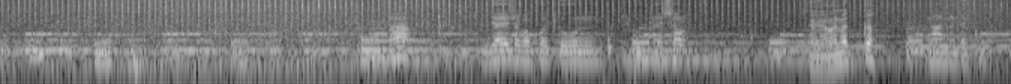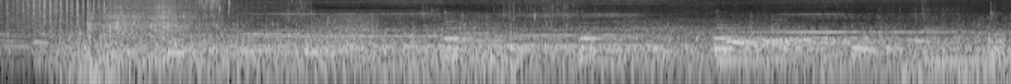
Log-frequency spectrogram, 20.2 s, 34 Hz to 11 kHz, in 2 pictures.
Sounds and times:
Music: 0:00.0 - 0:20.2
Speech: 0:04.8 - 0:06.9, 0:08.1 - 0:09.9.

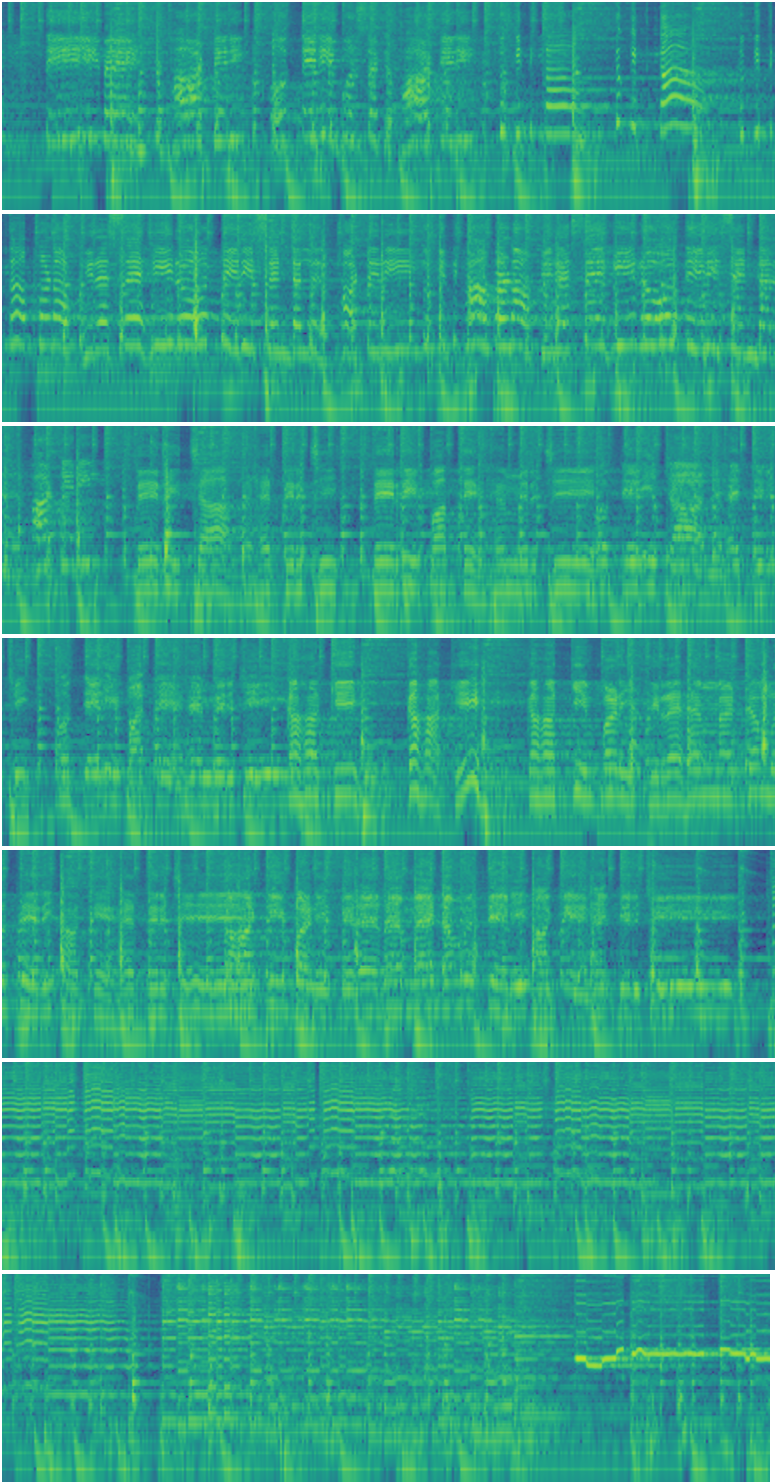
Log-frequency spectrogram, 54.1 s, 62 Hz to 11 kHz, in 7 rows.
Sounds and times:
Music of Bollywood: 0:00.0 - 0:54.0.

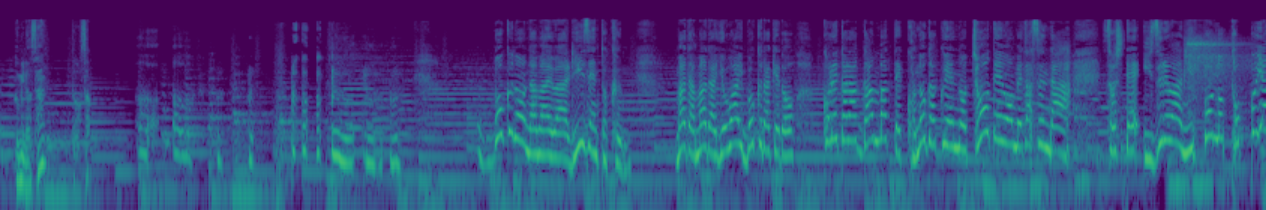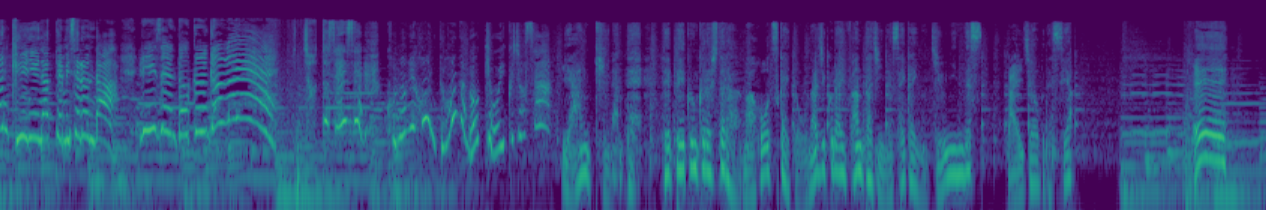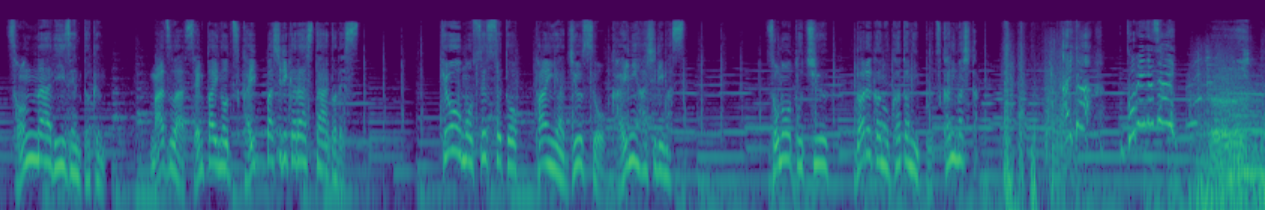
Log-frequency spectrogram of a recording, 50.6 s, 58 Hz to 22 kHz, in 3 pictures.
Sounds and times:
Music: 0:00.0 - 0:50.6.

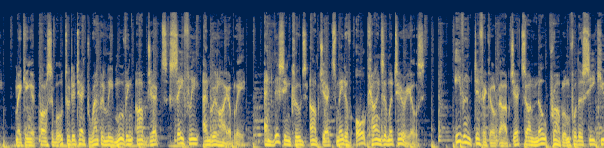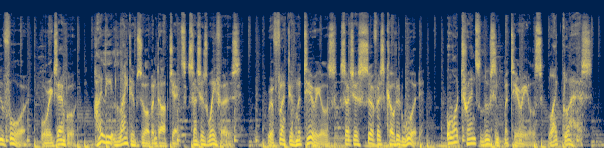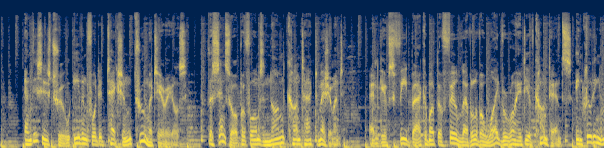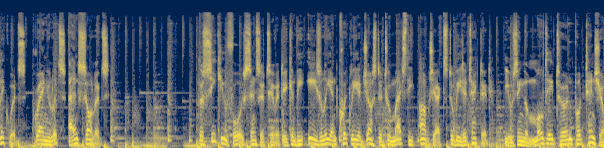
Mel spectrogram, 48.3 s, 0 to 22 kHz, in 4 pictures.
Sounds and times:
Speech: 0:00.0 - 0:24.0, 0:24.6 - 0:38.5, 0:40.2 - 0:48.3
Music: 0:00.0 - 0:48.3.

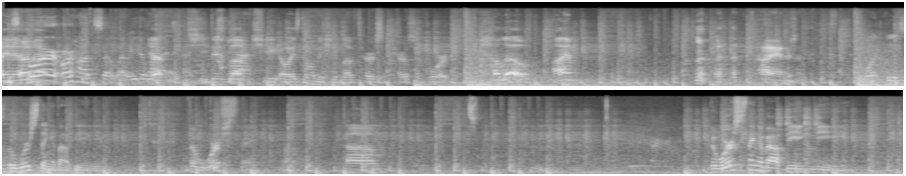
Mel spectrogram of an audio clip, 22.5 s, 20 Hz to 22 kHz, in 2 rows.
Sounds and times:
Speech: 0:00.0 - 0:07.2, 0:10.7 - 0:12.7, 0:13.6 - 0:14.5, 0:15.6 - 0:16.1, 0:19.1 - 0:21.9
Music: 0:00.0 - 0:22.5.

